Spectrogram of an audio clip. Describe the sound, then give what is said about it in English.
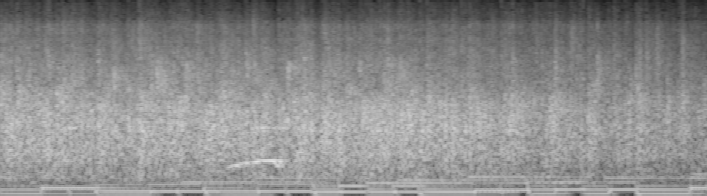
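Sustained, dense applause from a sizeable audience for Matt Rogers at a What It Takes event fills the whole stretch at a steady loudness, with a simple bass-heavy music line playing underneath. “With that, please give a massive round of applause for Matt Rogers.”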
